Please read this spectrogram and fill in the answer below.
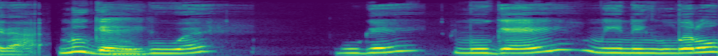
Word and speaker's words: muguet: Muguet.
